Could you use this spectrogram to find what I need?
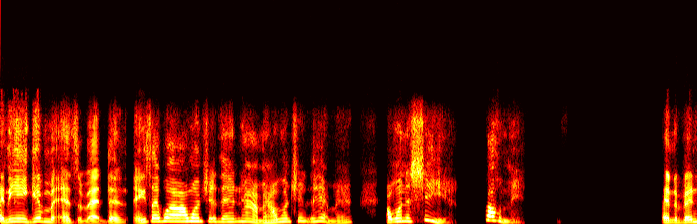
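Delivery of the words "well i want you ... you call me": gentle, unassuming, mild-mannered, pitched-up delivery. Retelling how Terry Funk pleaded with a wrestler: imitating Terry Funk's soft-spoken voice. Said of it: "this soft-spoken voice".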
